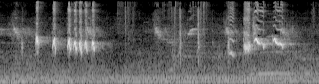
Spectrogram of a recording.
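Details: Bar-winged prinia, ciblek, master recording for training cage birds: bursts of sharp high chirps repeated in quick runs of four to five notes, pauses between phrases, faint low hum underneath.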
